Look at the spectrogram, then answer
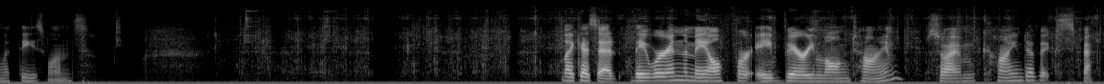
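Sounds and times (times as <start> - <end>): pencil grinding in sharpener: 2.5 - 11.0.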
